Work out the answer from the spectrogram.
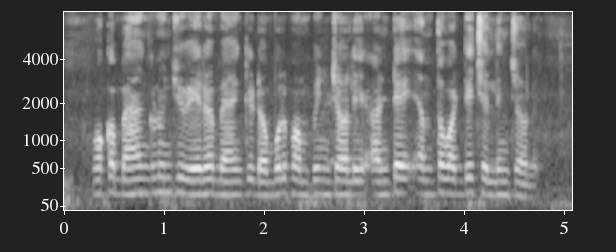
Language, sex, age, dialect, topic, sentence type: Telugu, male, 18-24, Utterandhra, banking, question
